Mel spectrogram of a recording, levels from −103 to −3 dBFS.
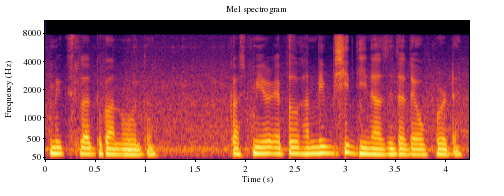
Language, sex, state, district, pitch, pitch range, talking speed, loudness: Nagamese, male, Nagaland, Dimapur, 140 Hz, 125-150 Hz, 195 wpm, -13 LUFS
